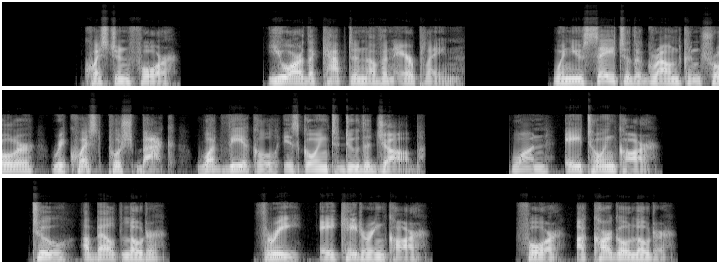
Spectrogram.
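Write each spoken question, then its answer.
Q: When you say to the ground controller, "Request push back," what vehicle is going to do the job?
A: 1: A towing car.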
